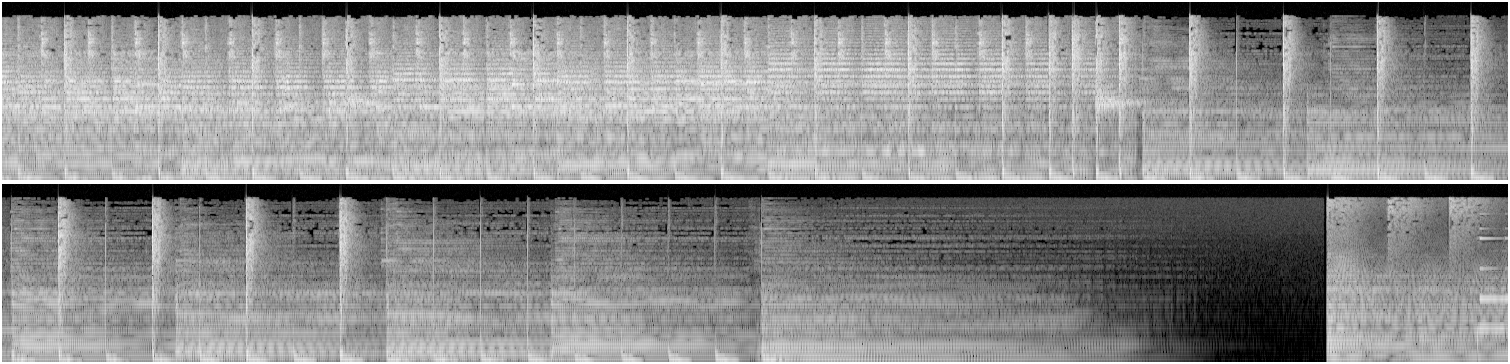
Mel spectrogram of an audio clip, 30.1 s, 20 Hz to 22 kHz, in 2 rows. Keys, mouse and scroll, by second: 0.7 click, 6.8 v, 7.3 ctrl+scroll down 1, 8.7-9.1 ctrl+scroll up 1, 10.0-11.4 drag, 12.9 ctrl+scroll up 1, 14.3-15.6 drag, 16.1 v, 16.8 click, 17.1 click, 18.7 ctrl+scroll down 1, 21.2 click, 22.2 ctrl+c, 22.7 click, 23.2 ctrl+shift+v, 24.3 ctrl+scroll up 1, 25.2 click, 27.5 Delete, 28.8-30.1 drag.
